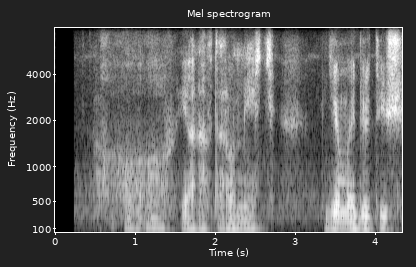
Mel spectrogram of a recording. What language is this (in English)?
Russian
